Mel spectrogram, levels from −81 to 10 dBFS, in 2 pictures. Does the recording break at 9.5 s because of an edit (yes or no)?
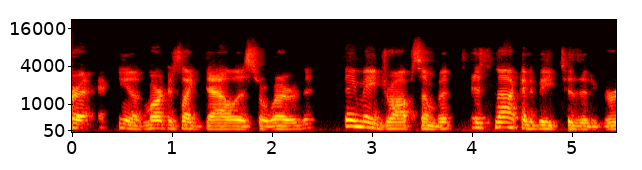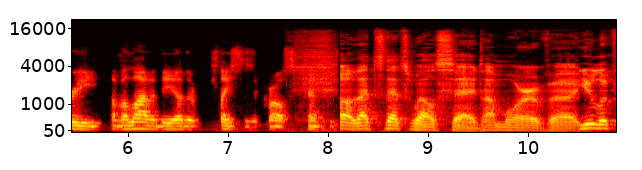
yes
